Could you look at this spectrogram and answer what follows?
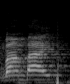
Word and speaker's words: Bombay: Well, we pronounce it Bambi here in Trinidad. But it's Bombay.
